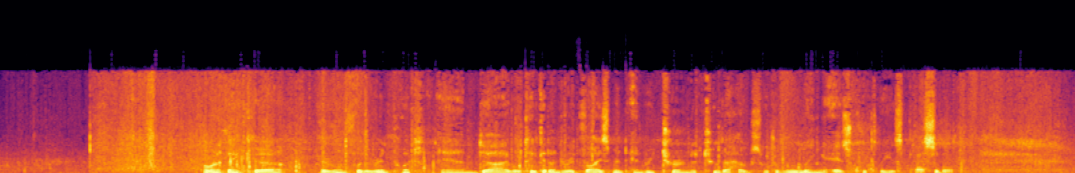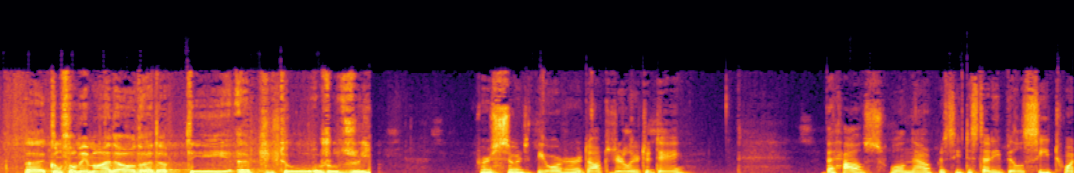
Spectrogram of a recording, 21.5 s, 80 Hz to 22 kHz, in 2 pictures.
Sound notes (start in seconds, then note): 18.1 speaking French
